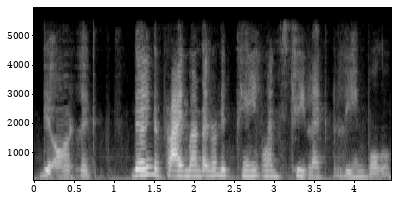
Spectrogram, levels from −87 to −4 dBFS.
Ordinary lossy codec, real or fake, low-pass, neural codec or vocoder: none; fake; 5.4 kHz; codec, 16 kHz in and 24 kHz out, 0.6 kbps, FireRedTTS-2 codec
